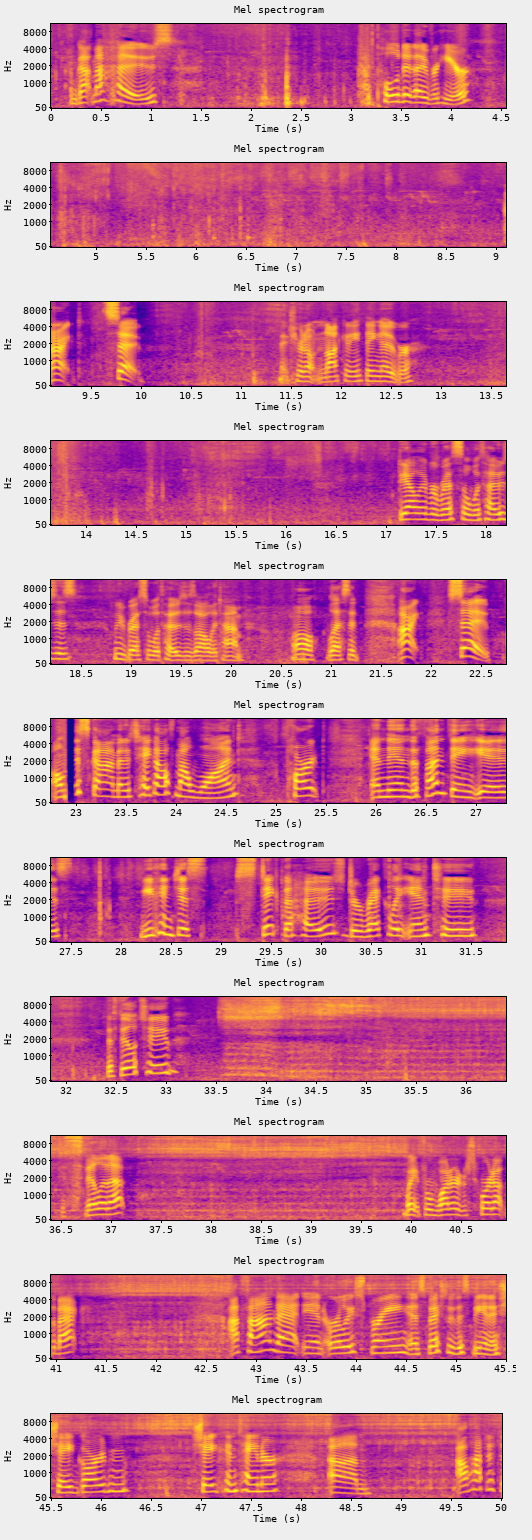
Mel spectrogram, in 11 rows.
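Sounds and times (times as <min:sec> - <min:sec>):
garden hose handling: 0:00.0 - 0:08.1, 0:33.5 - 0:50.0
footsteps on pine straw: 0:04.4 - 0:08.7.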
